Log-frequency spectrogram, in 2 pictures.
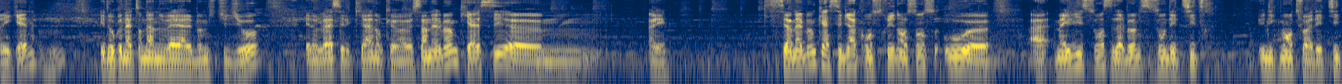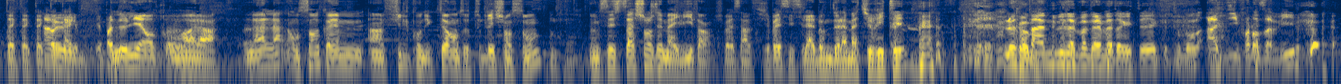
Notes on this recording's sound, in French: Episode du printemps enregistré dans la fameuse rue du marché au charbon a Bruxelles.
